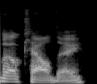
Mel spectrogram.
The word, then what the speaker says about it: Alcalde: And near the town of Alcalde, and I'm sure I'm mispronouncing that, but you know, whatever.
